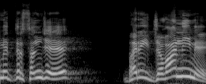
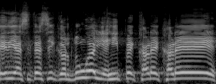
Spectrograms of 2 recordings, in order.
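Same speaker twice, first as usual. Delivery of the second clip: ordinary talk, nothing marked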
